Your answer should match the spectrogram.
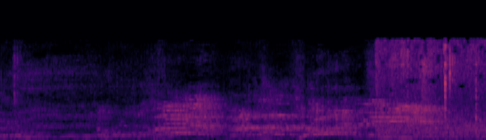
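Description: Several children's voices chattering and calling out at once, high-pitched and lively, from visitors nearby.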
